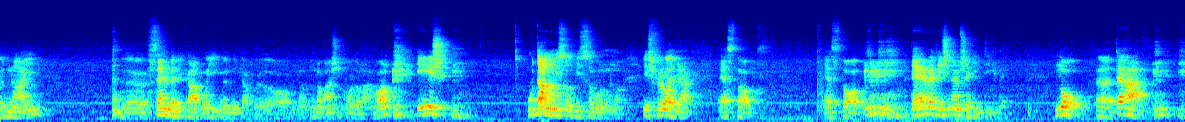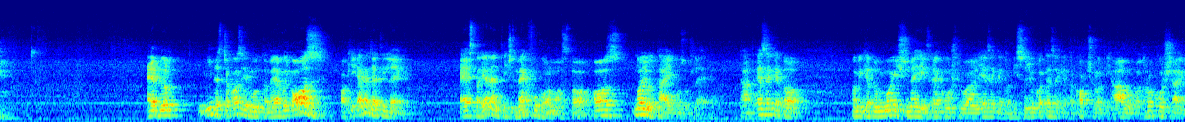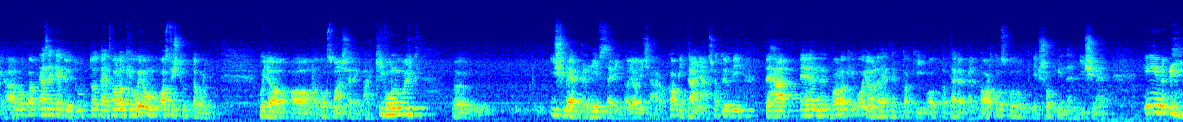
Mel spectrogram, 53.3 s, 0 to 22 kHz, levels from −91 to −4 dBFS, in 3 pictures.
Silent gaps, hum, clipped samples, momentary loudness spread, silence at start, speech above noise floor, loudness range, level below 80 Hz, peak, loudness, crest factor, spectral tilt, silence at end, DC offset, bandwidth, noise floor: none; none; under 0.1%; 18 LU; 0 s; 25 dB; 8 LU; -70 dBFS; -6 dBFS; -34 LUFS; 28 dB; -5 dB/octave; 0 s; under 0.1%; 16.5 kHz; -58 dBFS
